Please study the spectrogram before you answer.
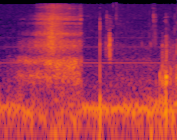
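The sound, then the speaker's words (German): A quiet sip of coffee, heard as a brief airy slurp, followed by a few faint clicks and small mouth sounds. “Ich trinke nochmal einen Schluck Kaffee.”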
